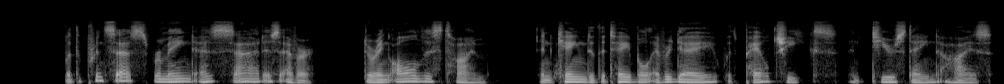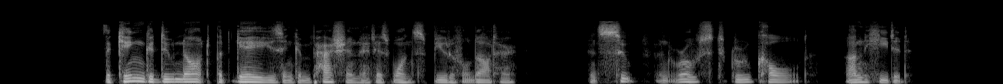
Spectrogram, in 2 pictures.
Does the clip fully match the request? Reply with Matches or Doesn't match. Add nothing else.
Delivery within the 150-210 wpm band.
Doesn't match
